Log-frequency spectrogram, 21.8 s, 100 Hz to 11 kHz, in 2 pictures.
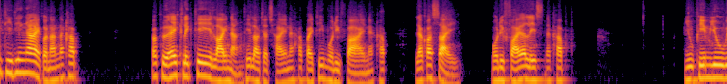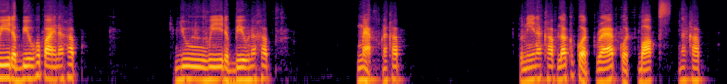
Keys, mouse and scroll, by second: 10.2-11.2 typing, 17.3-18.1 typing.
